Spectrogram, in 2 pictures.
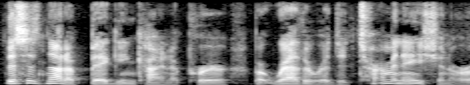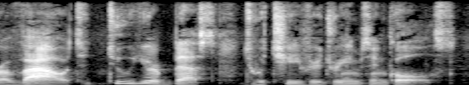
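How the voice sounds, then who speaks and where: A man giving sincere, measured spiritual guidance in a scripted instructional talk, with occasional fillers. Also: lowish voice, lively intonation, gravelly, pushed and bright. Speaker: Buddhist practitioner giving guidance.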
